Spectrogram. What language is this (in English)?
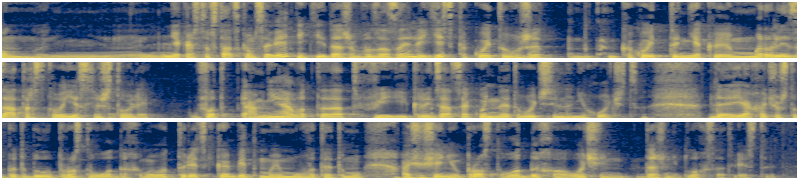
Russian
